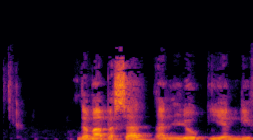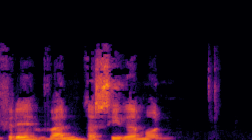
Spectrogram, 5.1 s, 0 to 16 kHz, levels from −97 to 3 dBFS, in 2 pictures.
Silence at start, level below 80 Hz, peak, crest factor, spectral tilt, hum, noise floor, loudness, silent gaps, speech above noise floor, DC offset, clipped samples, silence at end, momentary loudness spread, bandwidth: 0.1 s; -64 dBFS; -4 dBFS; 22 dB; -3.5 dB/octave; none; -70 dBFS; -24 LUFS; none; 46 dB; under 0.1%; under 0.1%; 0.9 s; 9 LU; 11 kHz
